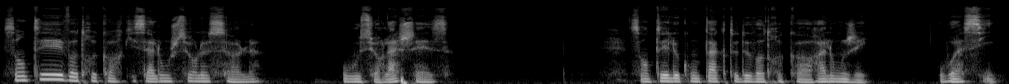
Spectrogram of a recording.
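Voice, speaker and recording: A woman yoga teacher leading a guided relaxation, speaking calmly and in a measured way with long pauses. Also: rumbling low, breathy edge. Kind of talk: guided yoga nidra meditation.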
